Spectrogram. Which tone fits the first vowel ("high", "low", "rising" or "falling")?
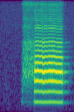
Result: high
